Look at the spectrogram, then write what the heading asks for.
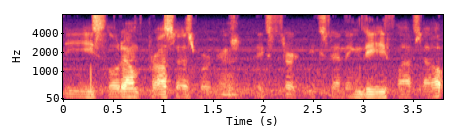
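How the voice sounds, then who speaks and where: Noticeable background noise sits behind this man. He speaks at a fairly low pitch and a fairly slow pace. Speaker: flight sim streamer. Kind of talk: live gameplay commentary. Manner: casual, hesitant with fillers.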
